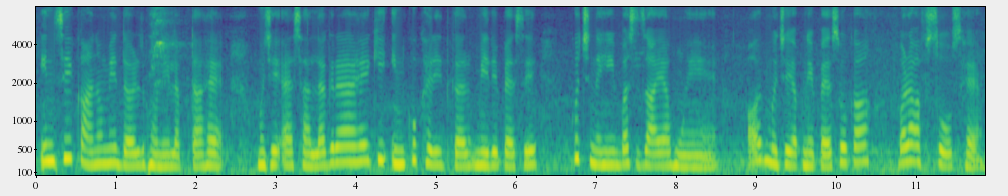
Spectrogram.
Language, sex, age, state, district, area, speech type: Urdu, female, 18-30, Uttar Pradesh, Aligarh, urban, spontaneous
